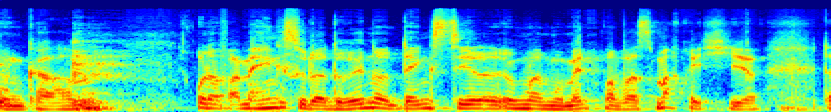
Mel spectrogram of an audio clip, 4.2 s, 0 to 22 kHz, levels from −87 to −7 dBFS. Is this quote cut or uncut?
uncut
